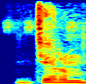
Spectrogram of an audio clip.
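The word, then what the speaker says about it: germ: हर जैसे य देखिए जीई आर एम इसको क्या पढ़ेंगे जर्म पढ़ेंगे जर्म इसको गर्म नहीं पढ़ेंगे जर्म पढ़ेंगे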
